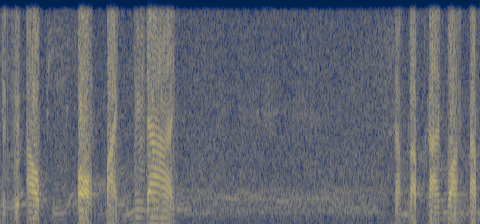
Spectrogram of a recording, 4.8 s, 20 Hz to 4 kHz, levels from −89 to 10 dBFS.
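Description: From start to finish, the speech carries a mu-law and A-law mix-up. The telephone audio was coded with mu-law but decoded as A-law. Sample levels come out scrambled, some too loud, others too soft. The voice sounds harsh and distorted, and pauses fill with noise. The 4 kHz telephone bandwidth itself is intact.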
